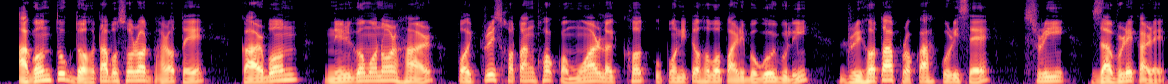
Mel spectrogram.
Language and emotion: Assamese, neutral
